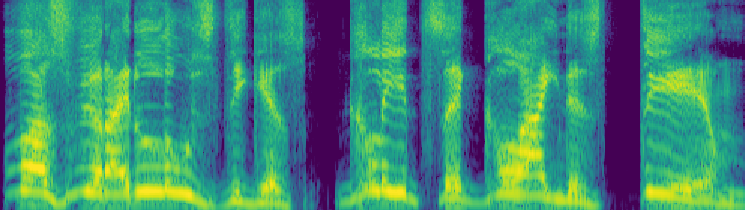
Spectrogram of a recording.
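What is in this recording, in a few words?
Heavy taunts, German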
